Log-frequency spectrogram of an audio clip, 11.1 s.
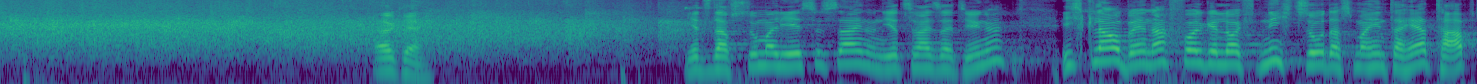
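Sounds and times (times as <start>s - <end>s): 
faint applause from a group: 0.0s - 5.2s
speech: 2.8s - 3.3s, 5.2s - 11.0s.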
